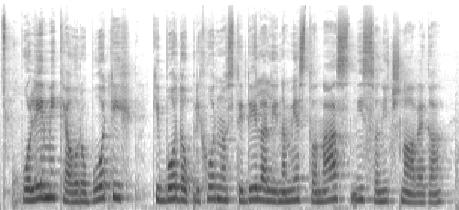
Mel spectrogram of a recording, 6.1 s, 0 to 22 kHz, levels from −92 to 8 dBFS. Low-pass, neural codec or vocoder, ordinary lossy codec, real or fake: 19.8 kHz; vocoder, 48 kHz, 128 mel bands, Vocos; none; fake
